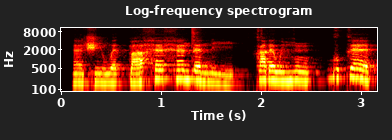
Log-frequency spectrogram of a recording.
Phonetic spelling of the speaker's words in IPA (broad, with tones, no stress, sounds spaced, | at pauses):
ɛ̃˨ ʃ i˨ w ɛ˨ k͡p a˨˦ h ɛ˦ h ɛ̃˦ d ɛ˧ n i˨ | k a˦ ɾ ɛ˧ w ĩ˦ ɡ ũ˧ | ɡ o˦ k ɛ˦˨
